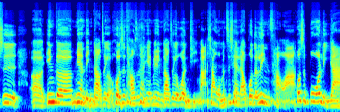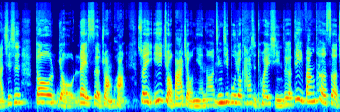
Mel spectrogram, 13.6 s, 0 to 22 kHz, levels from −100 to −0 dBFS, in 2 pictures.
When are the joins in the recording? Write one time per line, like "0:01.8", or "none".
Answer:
0:05.9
